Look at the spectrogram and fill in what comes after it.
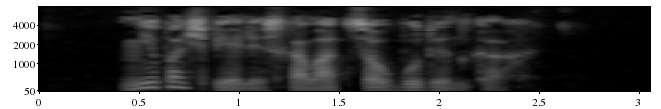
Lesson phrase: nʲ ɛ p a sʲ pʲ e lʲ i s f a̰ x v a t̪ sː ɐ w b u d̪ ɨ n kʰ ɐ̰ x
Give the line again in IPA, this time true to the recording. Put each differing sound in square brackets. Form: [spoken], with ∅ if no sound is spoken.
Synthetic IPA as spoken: nʲ ɛ p a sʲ pʲ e lʲ i s [x] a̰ [∅] v a t̪ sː ɐ w b u d̪ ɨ n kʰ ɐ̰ x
